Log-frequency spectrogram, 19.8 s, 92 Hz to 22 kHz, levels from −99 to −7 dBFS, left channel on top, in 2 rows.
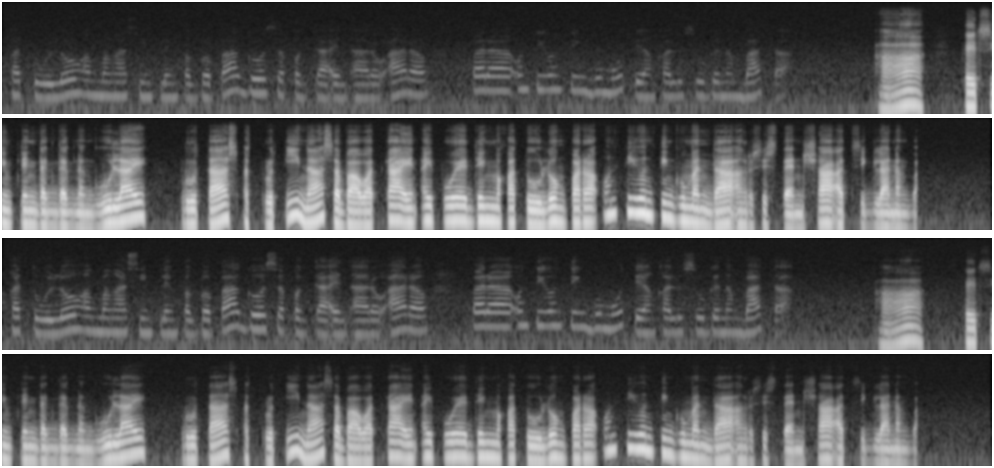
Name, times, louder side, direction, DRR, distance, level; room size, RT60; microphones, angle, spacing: voice 1, 0.0-7.9, right 3 dB, 80° right, 6.7 m, -52 dB
voice 2, 8.8-9.2 9.6-11.3 11.7-12.3 12.5-19.1, left 5 dB, 75° left, 0.6 m, -24 dB
open air
head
